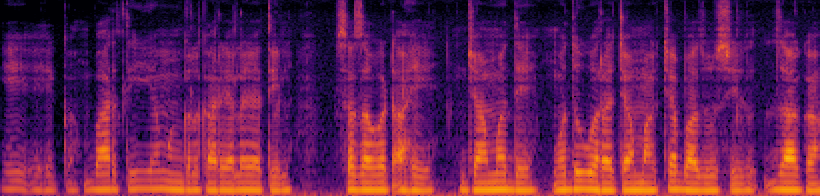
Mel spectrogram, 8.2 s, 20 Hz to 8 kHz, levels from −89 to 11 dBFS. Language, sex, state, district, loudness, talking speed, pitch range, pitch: Marathi, male, Maharashtra, Mumbai Suburban, -17 LUFS, 110 wpm, 115-120 Hz, 115 Hz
